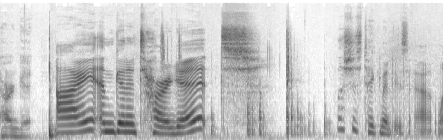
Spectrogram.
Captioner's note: dice rolling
